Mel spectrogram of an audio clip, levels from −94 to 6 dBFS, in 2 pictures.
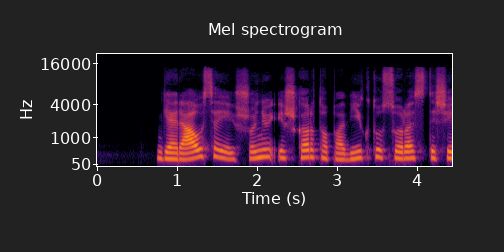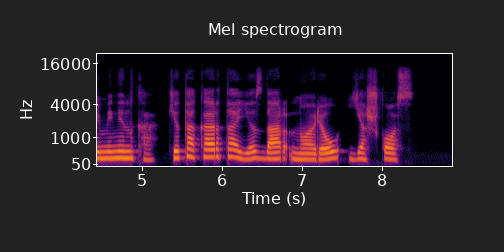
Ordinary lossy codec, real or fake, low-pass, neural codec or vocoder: MP3, 64 kbps; fake; 14.4 kHz; autoencoder, 48 kHz, 32 numbers a frame, DAC-VAE, trained on Japanese speech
